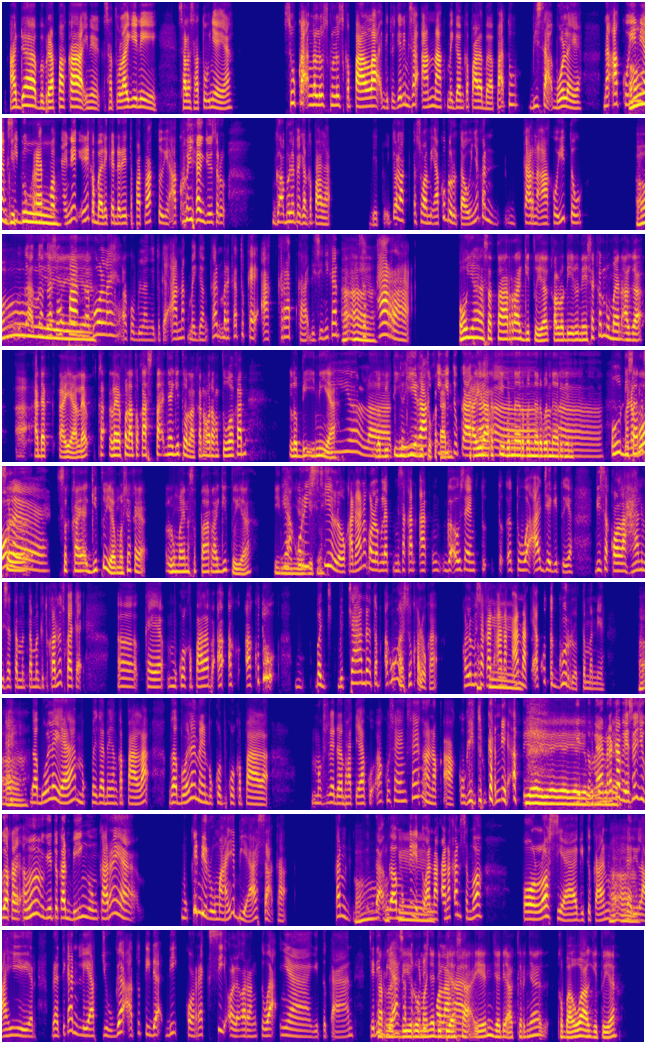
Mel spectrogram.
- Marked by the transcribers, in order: laughing while speaking: "Aku yang justru"; other noise; laughing while speaking: "gitu kan ya"
- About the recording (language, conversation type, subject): Indonesian, podcast, Coba ceritakan momen salah paham budaya yang lucu?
